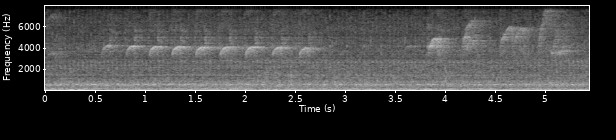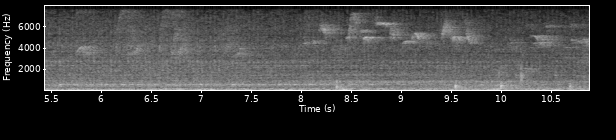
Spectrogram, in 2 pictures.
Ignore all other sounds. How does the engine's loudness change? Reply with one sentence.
The volume of the engine stays about the same.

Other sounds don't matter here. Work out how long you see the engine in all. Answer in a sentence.
You can hear the engine for 11 seconds altogether.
